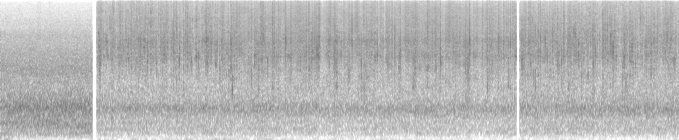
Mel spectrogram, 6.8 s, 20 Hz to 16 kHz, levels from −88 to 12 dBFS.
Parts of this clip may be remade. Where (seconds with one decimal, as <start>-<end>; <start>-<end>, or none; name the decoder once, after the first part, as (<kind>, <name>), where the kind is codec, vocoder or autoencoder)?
2.4-5.3 (autoencoder, DAC-VAE)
